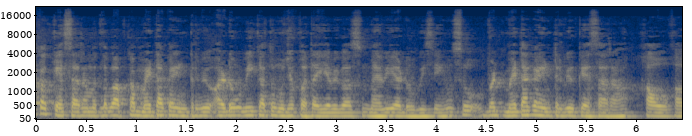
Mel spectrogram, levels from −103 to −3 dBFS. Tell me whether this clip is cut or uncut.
uncut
